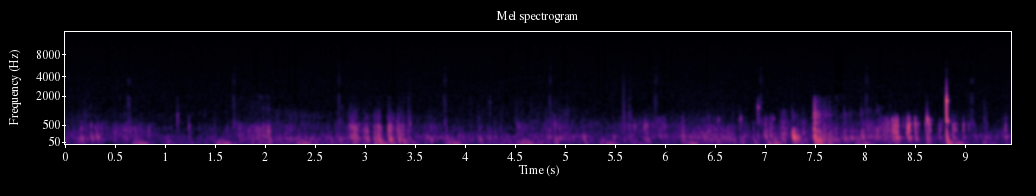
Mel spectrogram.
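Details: A huge belly with stomach growling (borborygmi): low, irregular gurgling and rumbling with occasional louder squelches.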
